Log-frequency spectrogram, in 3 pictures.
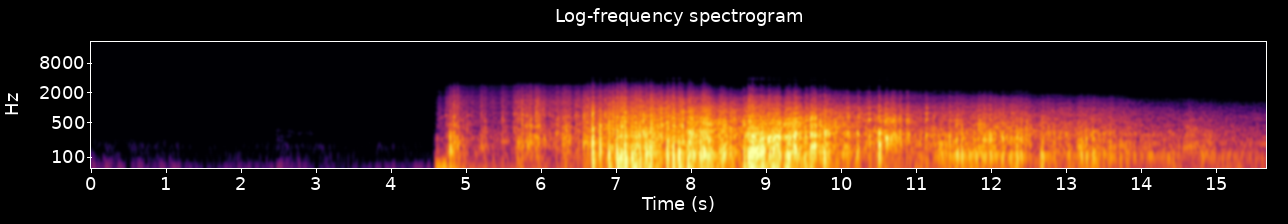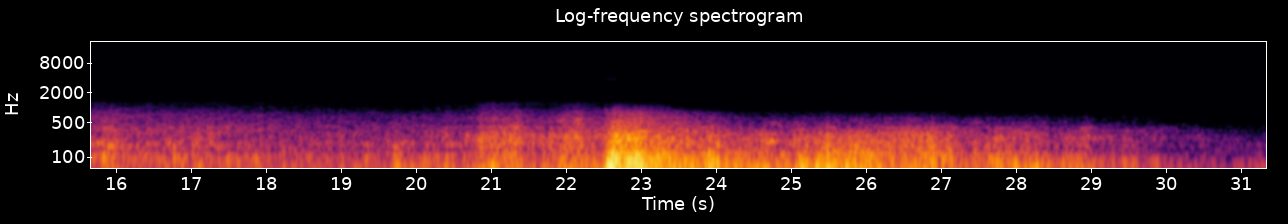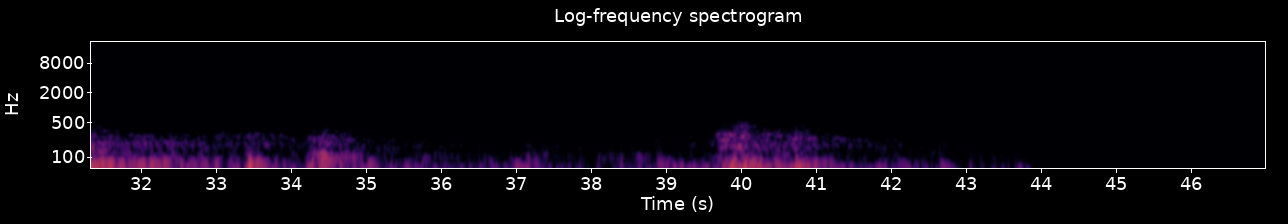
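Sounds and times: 
thunder in an open field: 0:04.6 - 0:16.0.

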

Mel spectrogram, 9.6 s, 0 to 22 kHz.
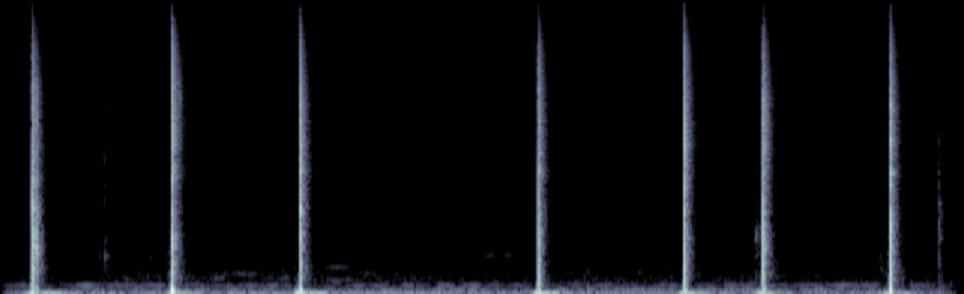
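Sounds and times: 
cloth being hit: 0:00.3 - 0:00.7, 0:01.7 - 0:02.0, 0:03.0 - 0:03.3, 0:05.4 - 0:05.6, 0:06.8 - 0:07.9, 0:08.8 - 0:09.1.

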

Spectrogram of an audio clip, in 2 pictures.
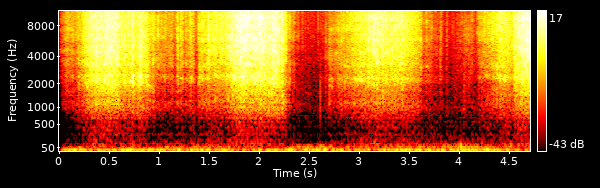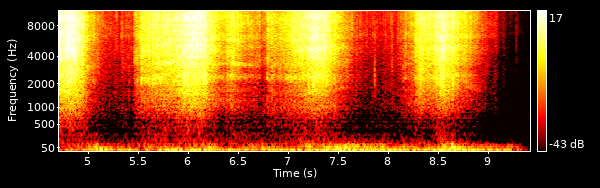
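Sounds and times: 
soil dragging in agriculture: 0:00.0 - 0:09.0.

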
